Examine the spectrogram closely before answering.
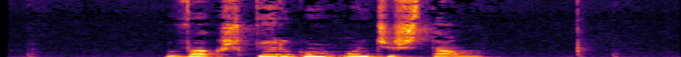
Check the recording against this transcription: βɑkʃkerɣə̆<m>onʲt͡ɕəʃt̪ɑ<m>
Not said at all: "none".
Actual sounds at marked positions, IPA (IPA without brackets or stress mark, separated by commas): m, m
